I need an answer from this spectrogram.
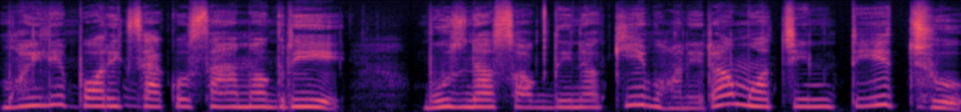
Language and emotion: Nepali, fearful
